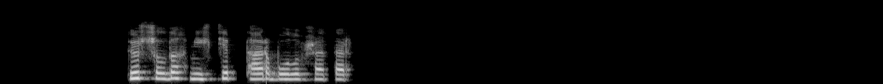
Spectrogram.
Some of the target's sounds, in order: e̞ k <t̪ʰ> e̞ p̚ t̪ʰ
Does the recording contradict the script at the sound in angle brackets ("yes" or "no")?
yes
